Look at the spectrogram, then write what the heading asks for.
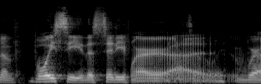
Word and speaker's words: Boise: Bolshandi um about the pronunciation of Boisey, the city where uh where I live. And so yeah, that that made me laugh. But you got it. It's Boisey instead of Boise, which most people don't know.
